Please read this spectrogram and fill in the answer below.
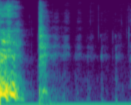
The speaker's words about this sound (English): Hang on, I gotta clear my throat.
